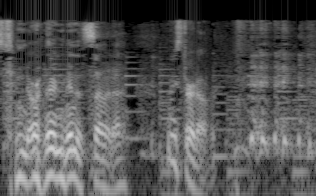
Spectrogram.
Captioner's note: chuckles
